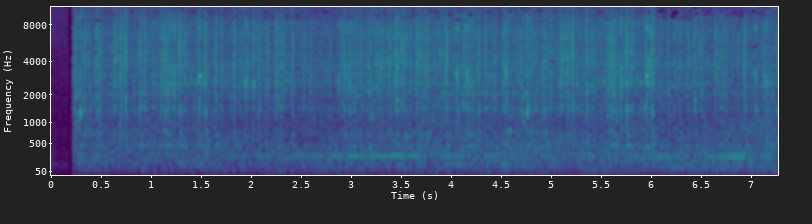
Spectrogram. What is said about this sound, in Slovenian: Eh, raki streljci so to, pistol šrimpi.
